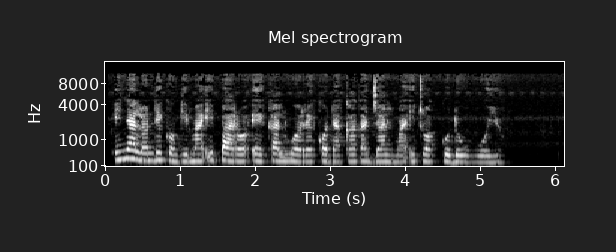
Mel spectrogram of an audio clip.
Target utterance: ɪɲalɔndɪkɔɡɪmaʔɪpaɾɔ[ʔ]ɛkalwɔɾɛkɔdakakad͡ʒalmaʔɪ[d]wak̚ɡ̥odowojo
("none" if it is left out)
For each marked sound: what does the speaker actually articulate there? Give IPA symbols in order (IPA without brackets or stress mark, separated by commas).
ʔ, t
